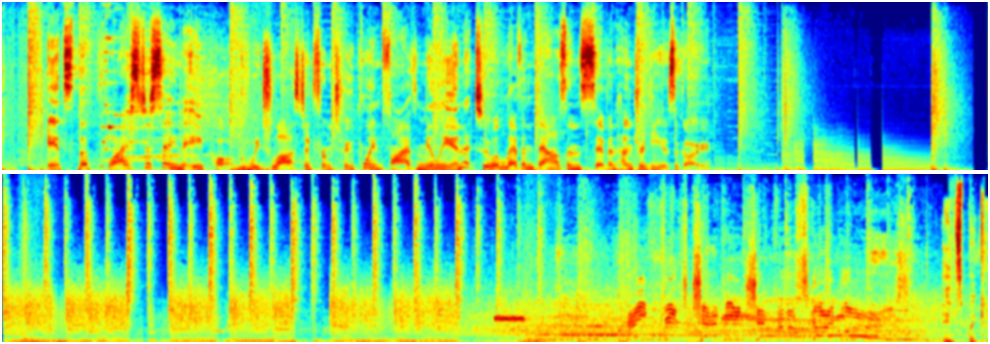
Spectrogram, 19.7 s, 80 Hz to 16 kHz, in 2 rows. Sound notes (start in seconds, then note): 14.7 whistle blows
